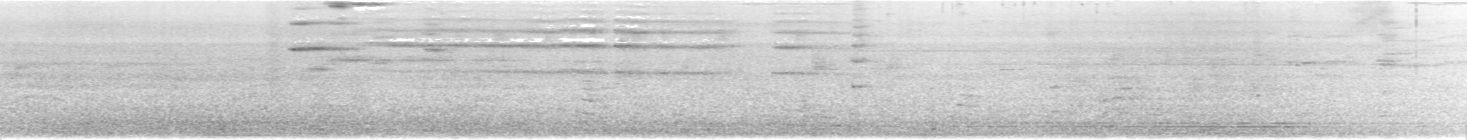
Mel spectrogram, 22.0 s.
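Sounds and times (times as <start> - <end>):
high squealing brakes: 4.3 - 13.2, 19.3 - 22.0.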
